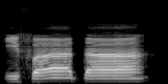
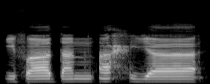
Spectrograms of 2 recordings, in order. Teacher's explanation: अच्छा, यहाँ पर ता टू ज़बर तन है, लेकिन यहाँ पर जब हम वक़फ़ करेंगे आयत कंप्लीट हो रही है, सही है, तो हम यहाँ पर क्या करेंगे, स्टॉप करेंगे। जब स्टॉप करेंगे तो यहाँ पर हमने एक ज़बर को म्यूट करना है और एक ज़बर को पढ़ना है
